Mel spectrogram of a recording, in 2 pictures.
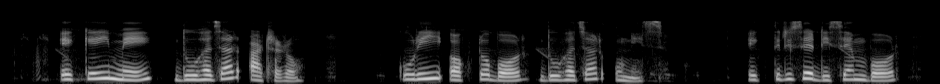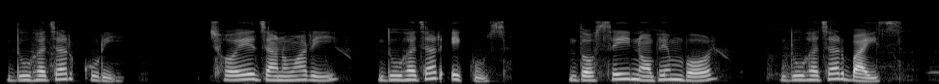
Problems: none marked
